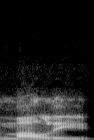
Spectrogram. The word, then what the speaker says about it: Mahle: And for our podcast listeners, Molly is spelled Mahle. I know that's right.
